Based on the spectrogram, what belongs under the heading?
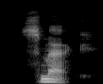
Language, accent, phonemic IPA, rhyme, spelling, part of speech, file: English, Australia, /smæk/, -æk, smack, noun / verb / adverb, En-au-smack.ogg
- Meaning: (noun) 1. A distinct flavor, especially if slight 2. A slight trace of something; a smattering 3. Synonym of heroin 4. A form of fried potato; a scallop; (verb) To get the flavor of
